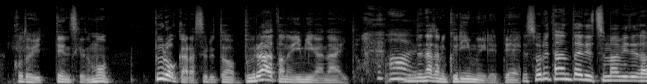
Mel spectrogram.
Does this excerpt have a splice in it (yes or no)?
yes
